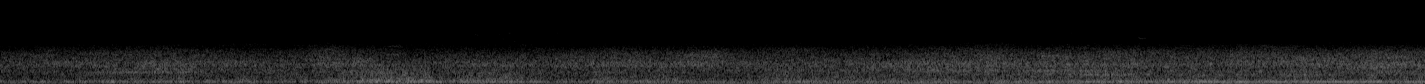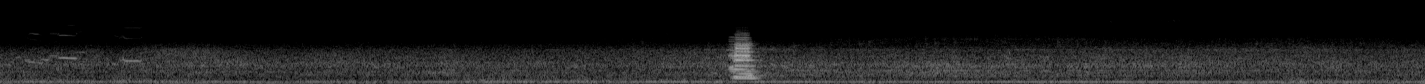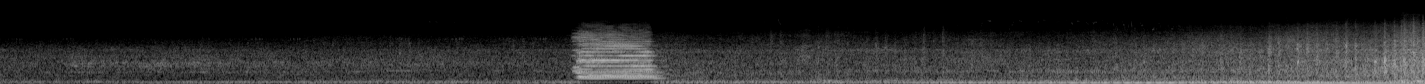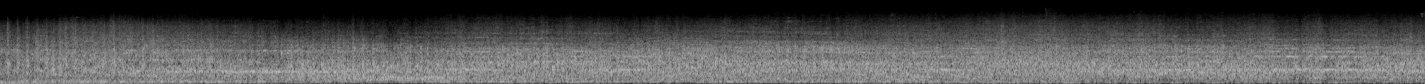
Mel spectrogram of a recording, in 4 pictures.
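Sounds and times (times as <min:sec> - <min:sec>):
diesel locomotive engines droning: 0:00.0 - 0:57.0
train horn: 0:21.5 - 0:22.1, 0:34.2 - 0:35.3, 0:54.3 - 0:57.0.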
